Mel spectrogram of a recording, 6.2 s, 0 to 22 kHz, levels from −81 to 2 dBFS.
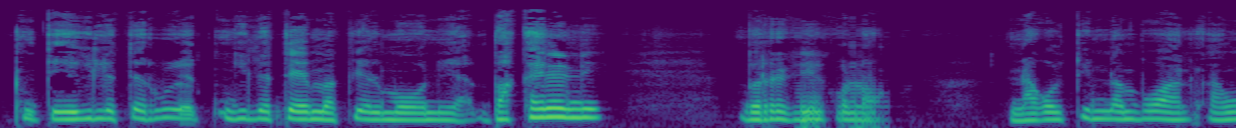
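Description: Robotic sound from repeated short buffers runs from 3.97 to 4.57 s in this speech: a rigid 188 Hz metallic buzz, likely from a roughly 5 ms buffer replayed through most of the stretch.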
